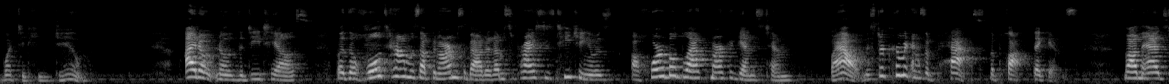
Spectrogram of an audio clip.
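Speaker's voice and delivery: ordinary delivery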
